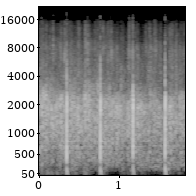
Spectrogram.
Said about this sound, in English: If you're a visitor here today, why don't we give all of our visitors just a hand clap of welcome. And God bless you.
